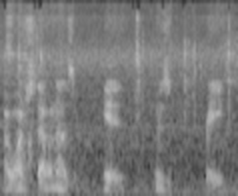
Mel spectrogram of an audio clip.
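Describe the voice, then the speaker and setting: A man's voice: low voice, fairly even intonation, a little fast, slight background noise. A man chatting casually on a gaming stream, rambling enthusiastically about old shows. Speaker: co-host friend. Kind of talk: casual chat while gaming.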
